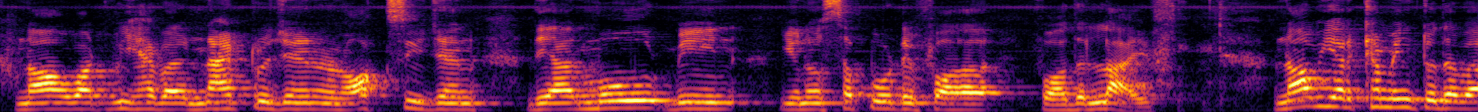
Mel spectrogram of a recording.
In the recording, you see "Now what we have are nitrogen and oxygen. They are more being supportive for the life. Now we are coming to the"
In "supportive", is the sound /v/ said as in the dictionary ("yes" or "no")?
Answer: no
